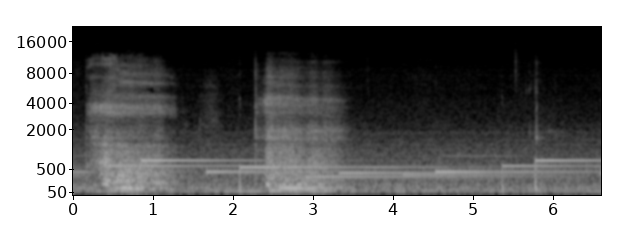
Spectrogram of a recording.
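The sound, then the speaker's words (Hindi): Loud snoring comes as two rasping, breathy bursts, spaced a couple of seconds apart, over soft sustained chiming tones that change pitch step by step. “फिर क्या, एकदम खराटे की जोर जोर से आवाज”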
